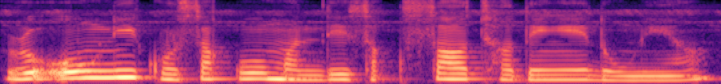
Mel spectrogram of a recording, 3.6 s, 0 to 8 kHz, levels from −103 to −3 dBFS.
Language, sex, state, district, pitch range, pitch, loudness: Garo, male, Meghalaya, South Garo Hills, 170-205 Hz, 190 Hz, -16 LUFS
